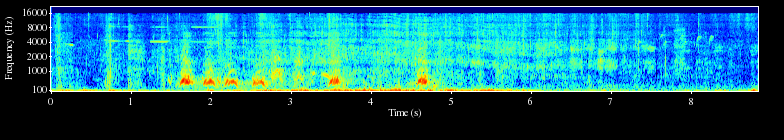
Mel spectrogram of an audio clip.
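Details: Dogs in a combination of barks: a quick run of sharp, mid-pitched barks near the start, a couple more scattered after, then a quieter stretch over a low rumbling background.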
